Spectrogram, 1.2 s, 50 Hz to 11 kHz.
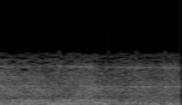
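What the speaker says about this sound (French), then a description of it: "Ça, c'est un 747." A Boeing 747 jet airliner roars steadily overhead above a city, a loud, continuous broadband engine rumble with no pauses.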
